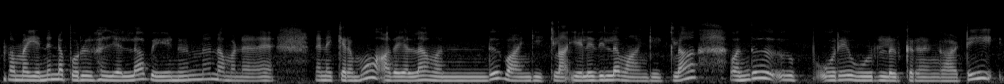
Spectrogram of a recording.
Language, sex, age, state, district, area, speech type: Tamil, female, 18-30, Tamil Nadu, Tiruppur, rural, spontaneous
